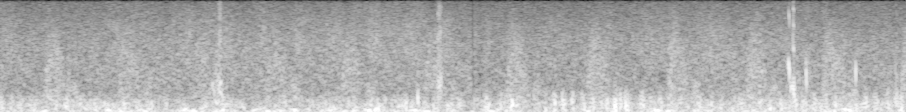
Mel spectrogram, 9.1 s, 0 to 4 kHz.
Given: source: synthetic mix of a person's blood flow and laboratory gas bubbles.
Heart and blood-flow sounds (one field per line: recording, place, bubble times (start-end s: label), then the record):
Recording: Doppler ultrasound of blood flow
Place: subclavian vein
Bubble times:
2.09-2.25 s: bubbles
4.13-4.22 s: bubbles
4.34-4.47 s: bubbles
7.85-8.10 s: bubbles
8.52-8.59 s: bubbles
8.86-8.99 s: bubbles
From the record:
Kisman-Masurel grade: 123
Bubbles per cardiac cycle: 1 to 2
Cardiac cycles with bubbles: 10 to 50%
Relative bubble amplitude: loud (0.450 to 0.775)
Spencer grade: 2 (many but less than half of the cardiac periods contain bubble signals, singularly or in groups)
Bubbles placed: anywhere in the cardiac cycle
